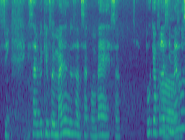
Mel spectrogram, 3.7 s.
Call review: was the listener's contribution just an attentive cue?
Yes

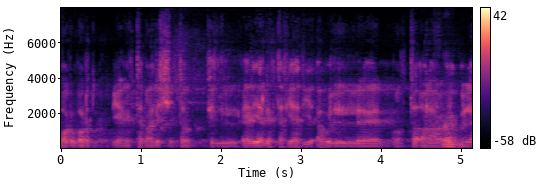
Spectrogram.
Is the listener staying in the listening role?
Yes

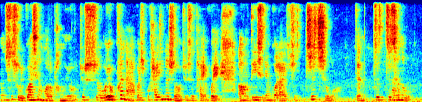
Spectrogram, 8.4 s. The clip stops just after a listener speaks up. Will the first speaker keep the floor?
No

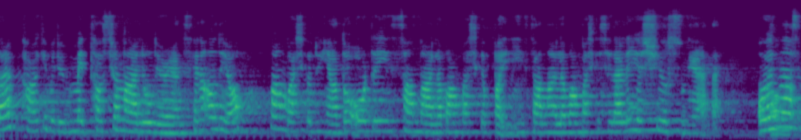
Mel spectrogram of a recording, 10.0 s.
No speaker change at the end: Yes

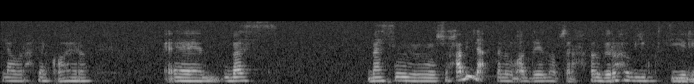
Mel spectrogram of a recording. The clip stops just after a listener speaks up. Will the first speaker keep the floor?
Yes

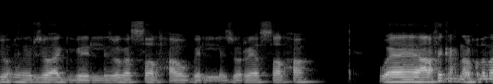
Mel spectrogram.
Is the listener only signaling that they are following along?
Yes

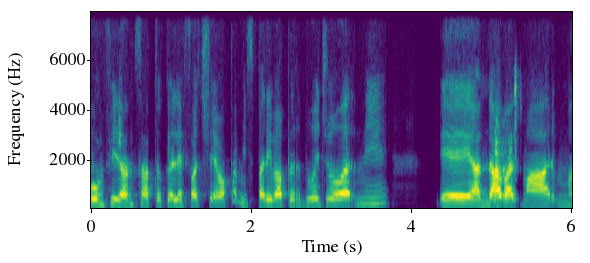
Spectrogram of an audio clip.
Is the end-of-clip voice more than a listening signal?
No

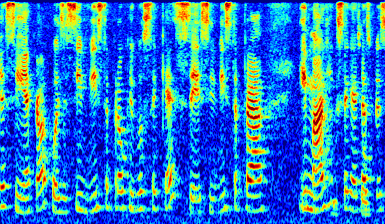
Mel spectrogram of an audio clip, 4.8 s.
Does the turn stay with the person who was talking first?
Yes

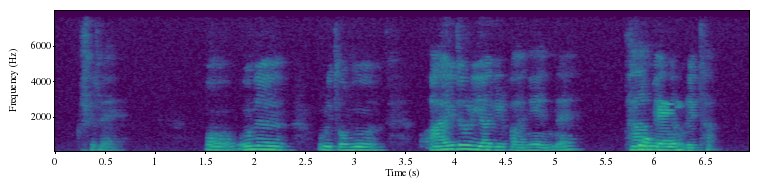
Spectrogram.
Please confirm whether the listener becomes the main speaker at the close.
No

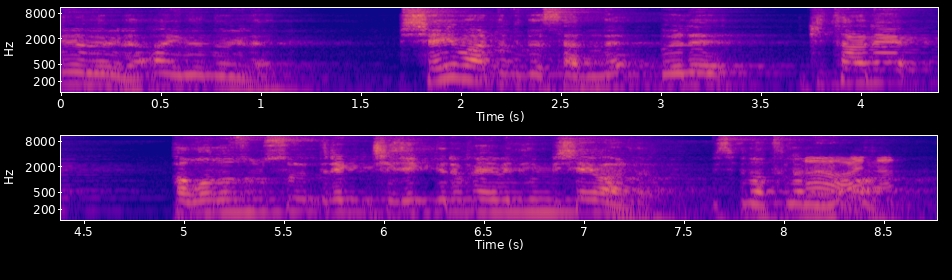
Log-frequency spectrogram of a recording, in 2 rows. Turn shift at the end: Yes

